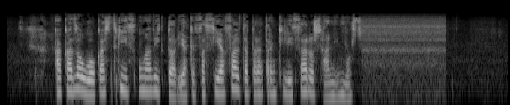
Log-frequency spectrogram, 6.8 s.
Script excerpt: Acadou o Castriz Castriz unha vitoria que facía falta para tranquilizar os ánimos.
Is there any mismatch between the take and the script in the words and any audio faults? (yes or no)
yes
